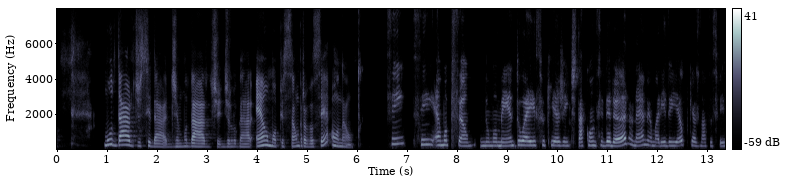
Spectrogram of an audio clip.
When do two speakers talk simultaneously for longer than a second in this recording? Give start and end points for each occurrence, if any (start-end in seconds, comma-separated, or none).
none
